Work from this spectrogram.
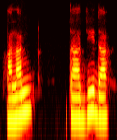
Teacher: নুন সাকিনকে কি করতে হবে? গুণনা করে পড়তে হবে, এক আলিফ পরিমাণ গুণনা করে পড়তে হবে।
